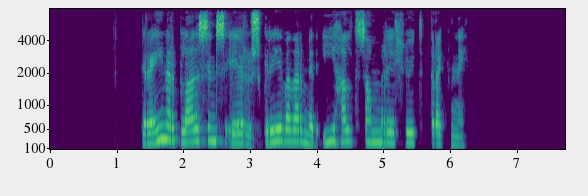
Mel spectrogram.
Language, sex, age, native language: Icelandic, female, 30-39, Icelandic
